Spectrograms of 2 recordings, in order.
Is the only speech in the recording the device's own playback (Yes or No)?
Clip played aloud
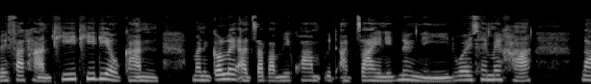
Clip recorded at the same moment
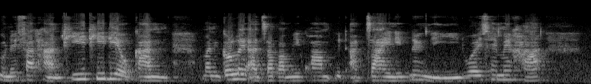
Yes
